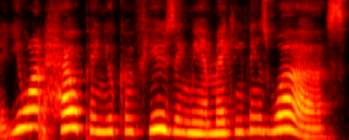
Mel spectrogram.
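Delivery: high, very loud furious yell; angry shout. A narrator's reading. Bear, confused by Fox, yells high and loud in anger. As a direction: explode at Fox. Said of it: "shouted Bear angrily".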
